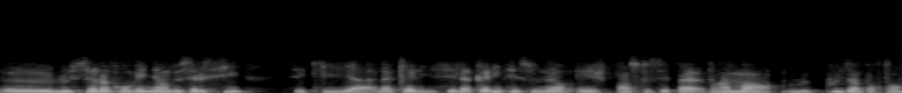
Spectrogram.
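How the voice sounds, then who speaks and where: At a moderate pace, a man talks with fairly high pitch and monotone, flat intonation. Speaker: tech tutorial youtuber. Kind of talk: tutorial. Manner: hesitant, many fillers.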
